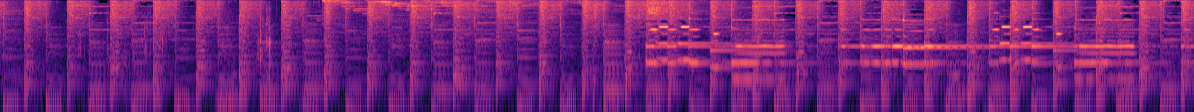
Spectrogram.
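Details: Upbeat music with steady percussion and jingling bell tones plays throughout, with no animal sounds heard.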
